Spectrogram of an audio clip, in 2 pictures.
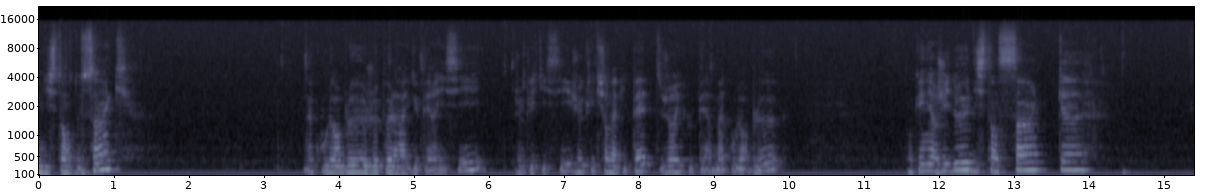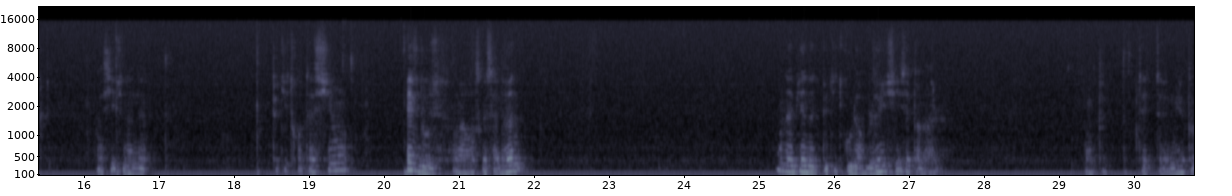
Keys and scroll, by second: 0.6 Home, 16.0 3, 20.3 F12, 29.2 Escape.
